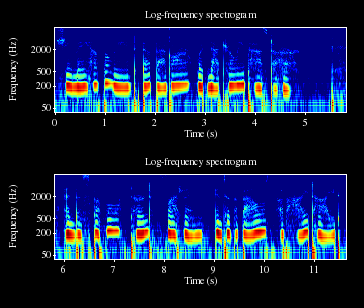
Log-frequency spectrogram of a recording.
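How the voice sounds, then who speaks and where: Woman whispering breathy, slow ASMR. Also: mid-range voice, no room sound, highs cut off. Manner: soft, slow, deliberate delivery. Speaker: ASMR host. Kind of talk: whispered ASMR, reading a TV episode review.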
